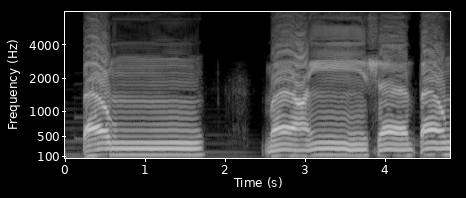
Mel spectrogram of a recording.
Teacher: Sama seperti huruf sad, huruf bad juga memiliki karakteristik tebal karena merupakan huruf isti'la, sehingga dengungnya juga terdengar tebal, gunnah yang tebal, bukan dibaca tam tam tam, tapi terdengar lebih tebal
